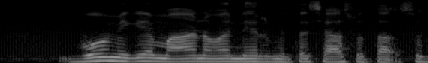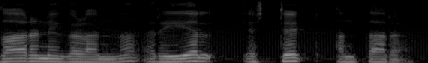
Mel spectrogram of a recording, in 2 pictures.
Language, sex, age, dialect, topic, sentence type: Kannada, male, 18-24, Dharwad Kannada, banking, statement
